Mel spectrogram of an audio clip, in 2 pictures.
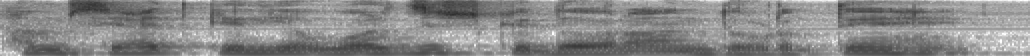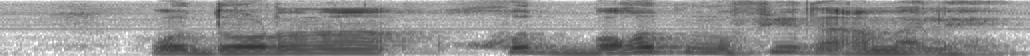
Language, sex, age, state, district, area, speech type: Urdu, male, 18-30, Bihar, Araria, rural, spontaneous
